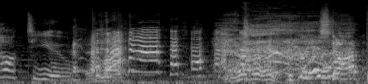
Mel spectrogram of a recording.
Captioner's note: laughter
